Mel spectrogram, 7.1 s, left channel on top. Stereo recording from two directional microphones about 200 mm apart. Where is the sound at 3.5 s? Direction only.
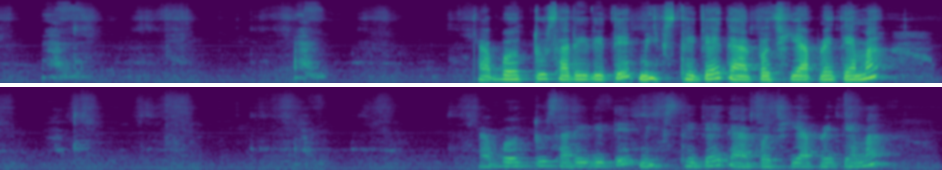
60° left (ahead or behind).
